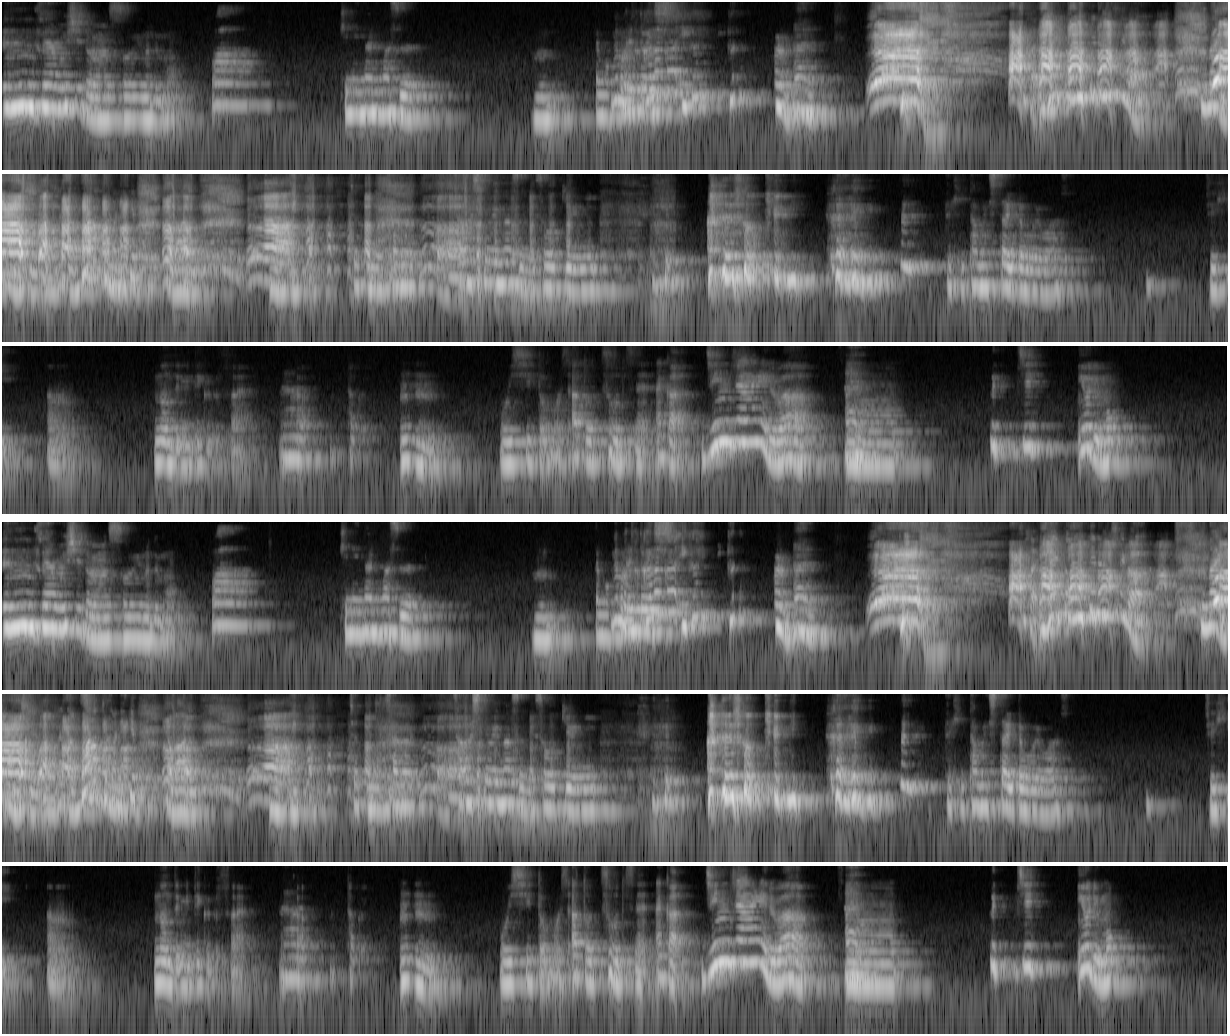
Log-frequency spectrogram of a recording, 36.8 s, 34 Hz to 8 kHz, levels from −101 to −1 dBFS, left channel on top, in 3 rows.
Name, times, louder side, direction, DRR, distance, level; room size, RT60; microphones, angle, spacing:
voice 1, 0.0-1.8 5.3-5.6 6.1-7.1 7.7-7.9 9.0-9.2 10.2-11.5 12.0-13.6 13.9-14.3 14.9-15.5 15.9-16.3 19.3-20.3 21.2-21.4 24.3-24.6 25.0-25.3 26.0-27.0 27.3-27.6 28.5-28.9 29.5-32.6 33.0-33.5 34.4-34.9 35.3-35.6, right 2 dB, 75° right, 7 dB, 0.8 m, -31 dB
voice 2, 2.1-2.5 3.4-4.1 5.9-6.6 7.9-8.2 13.1-13.8 15.7-16.4 16.8-18.2 18.6-19.0 20.5-21.0 21.9-22.9 27.3-27.6 32.9-33.1, right 1 dB, 35° right, 5 dB, 1.1 m, -34 dB
sound 1, 8.7-17.9, left 4 dB, 35° left, 0.7 m, -27 dB
14.5 x 11.0 x 2.3 m, 0.77 s
head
